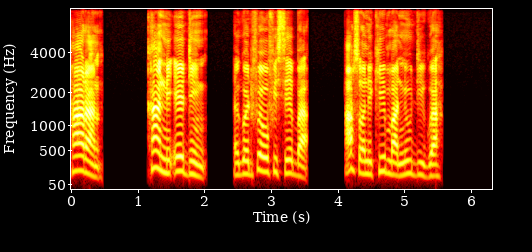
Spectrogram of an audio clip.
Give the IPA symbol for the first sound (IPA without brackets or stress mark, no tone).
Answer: h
